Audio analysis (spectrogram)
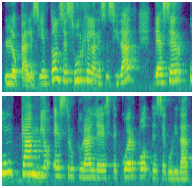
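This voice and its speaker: A woman's voice: on the high side, animated, measured pace. A Mexican woman in her twenties, a federal deputy, speaking emphatically in a political interview and addressing the audience. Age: 20s.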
